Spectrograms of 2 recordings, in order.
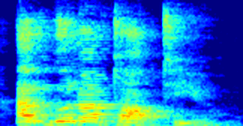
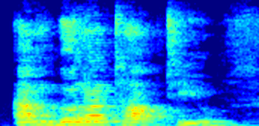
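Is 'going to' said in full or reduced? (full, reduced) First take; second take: reduced; reduced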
